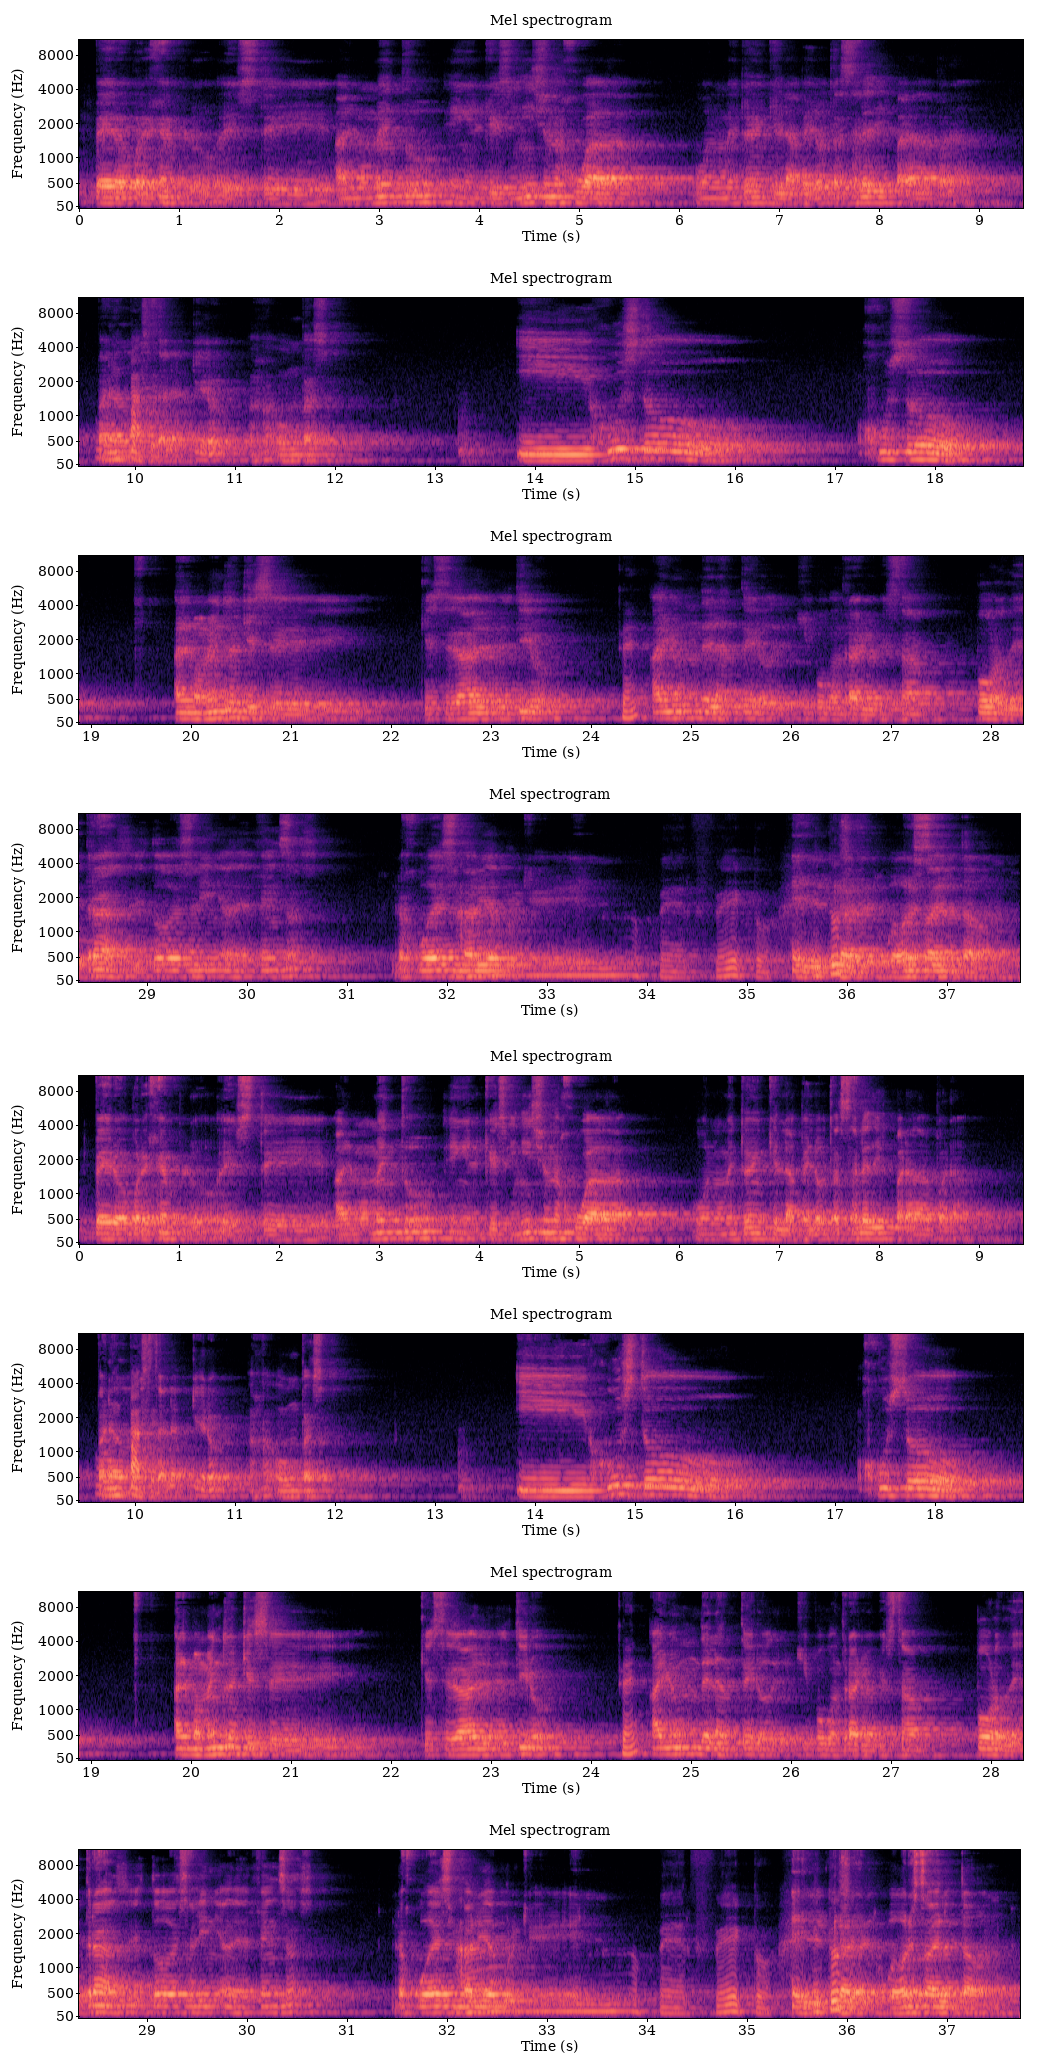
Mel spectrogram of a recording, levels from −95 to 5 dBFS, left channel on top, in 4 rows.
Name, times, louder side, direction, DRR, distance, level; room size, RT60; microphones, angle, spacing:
voice 1, 0.0-5.5 6.1-8.9 9.6-11.9 13.2-13.4 13.8-16.2 17.3-18.3 19.8-21.8 22.3-23.6 24.6-27.4 27.9-30.6 31.5-33.7 35.4-37.6, right 1 dB, 80° right, 4 dB, 2.6 m, -23 dB
voice 2, 9.6-10.3 24.3-24.5 32.1-34.4 34.7-36.0, right 2 dB, 35° right, 9 dB, 0.7 m, -27 dB
26.0 x 19.5 x 6.2 m, 2.6 s
head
